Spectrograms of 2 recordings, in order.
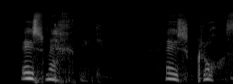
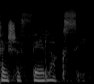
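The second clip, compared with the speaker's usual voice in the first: whisper; 7 semitones lower, 15 dB quieter, much faster than usual. Acted. Whispered aside.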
